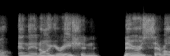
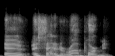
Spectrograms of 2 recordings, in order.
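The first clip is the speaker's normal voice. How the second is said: ordinary talk, nothing marked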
